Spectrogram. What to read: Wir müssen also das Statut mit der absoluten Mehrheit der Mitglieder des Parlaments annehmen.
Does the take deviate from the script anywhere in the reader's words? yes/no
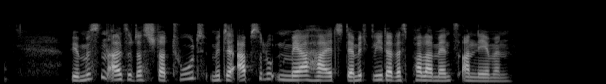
no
